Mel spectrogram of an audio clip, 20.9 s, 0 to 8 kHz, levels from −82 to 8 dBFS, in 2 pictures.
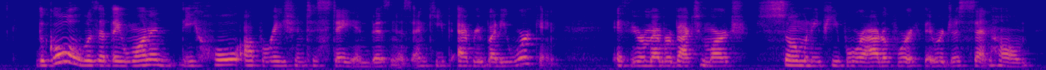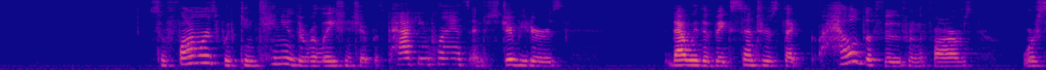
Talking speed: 170 wpm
